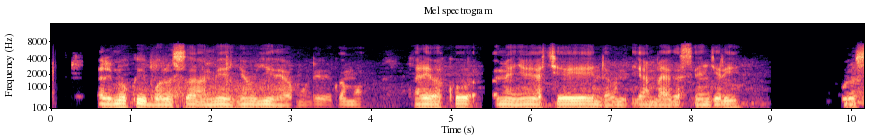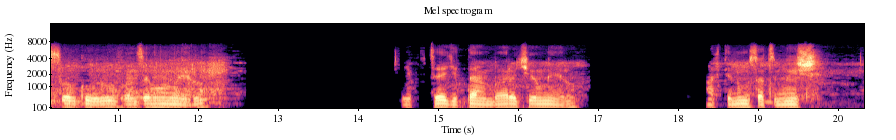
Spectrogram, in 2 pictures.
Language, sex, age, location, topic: Kinyarwanda, female, 18-24, Kigali, health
